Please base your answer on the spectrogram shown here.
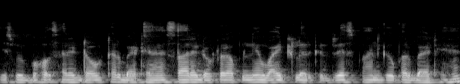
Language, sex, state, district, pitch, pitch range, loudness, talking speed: Hindi, male, Jharkhand, Palamu, 105 Hz, 100-105 Hz, -17 LUFS, 235 wpm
